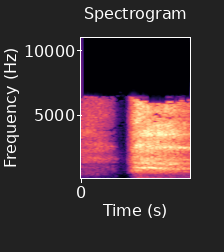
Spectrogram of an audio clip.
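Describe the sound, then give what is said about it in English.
A deliberate breath: a short intake, a brief silent pause, then a long, loud exhale rushing out, heard alone without talk. “Try and breathe.”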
